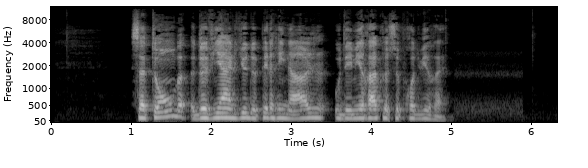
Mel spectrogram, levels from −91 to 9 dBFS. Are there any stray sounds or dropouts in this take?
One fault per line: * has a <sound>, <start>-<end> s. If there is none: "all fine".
all fine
